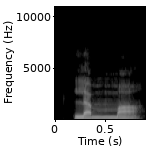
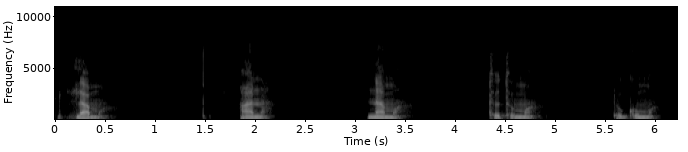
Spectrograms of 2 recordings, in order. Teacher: Ma is now not Lama, but Lamma. And it is also long, no more short, because I stay on saying Ma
